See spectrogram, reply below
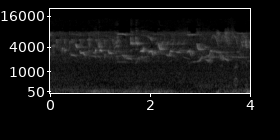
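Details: A male Eurasian blackcap, a warbler here for the breeding season, sings at dawn on 4 May 2019 in meadows and bluebell wood in West London: a rich, warbling, jangly run, blackbird-like but busier, phrases of set length, over low rumble.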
